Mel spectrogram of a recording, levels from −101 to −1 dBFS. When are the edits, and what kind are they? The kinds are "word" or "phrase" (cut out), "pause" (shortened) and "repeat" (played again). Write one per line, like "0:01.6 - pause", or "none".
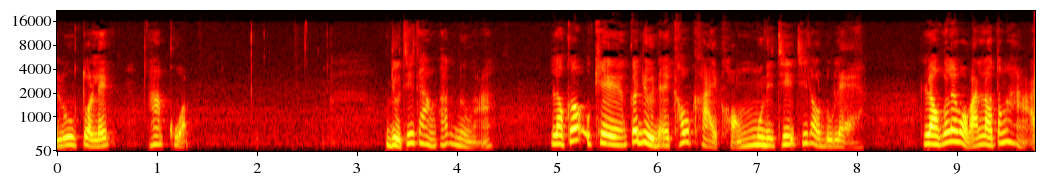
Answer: none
